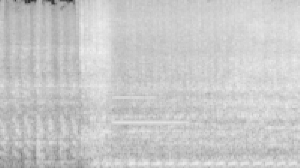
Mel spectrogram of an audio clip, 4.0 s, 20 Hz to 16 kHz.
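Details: 7.3 diesel hard start: slow, uneven cranking drags on before the engine catches and settles into a lumpy diesel idle.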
